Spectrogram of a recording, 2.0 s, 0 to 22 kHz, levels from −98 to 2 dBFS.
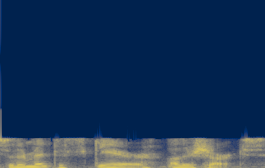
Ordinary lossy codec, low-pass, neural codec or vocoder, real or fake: AAC, 16 kbps; 7.2 kHz; none; real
